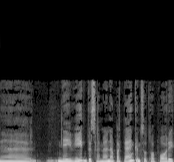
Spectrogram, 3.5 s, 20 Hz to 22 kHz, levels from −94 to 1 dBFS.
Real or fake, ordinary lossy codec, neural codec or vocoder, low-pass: fake; MP3, 48 kbps; codec, 44.1 kHz, 7.8 kbps, Pupu-Codec; 14.4 kHz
